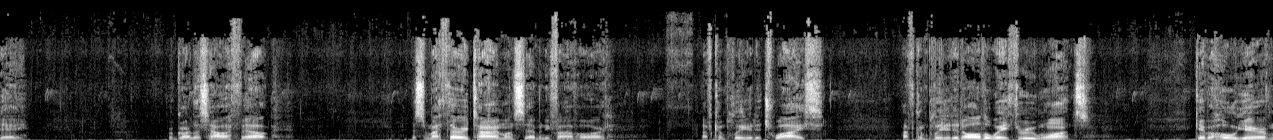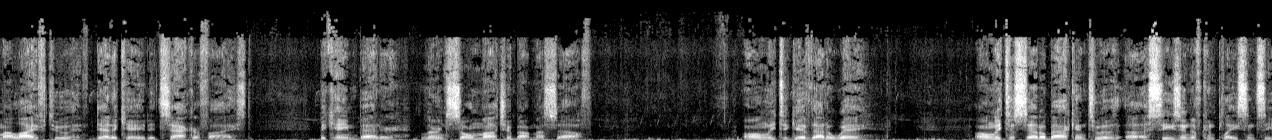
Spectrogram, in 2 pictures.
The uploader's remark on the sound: Live from the trail during a rainy 75 hard run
